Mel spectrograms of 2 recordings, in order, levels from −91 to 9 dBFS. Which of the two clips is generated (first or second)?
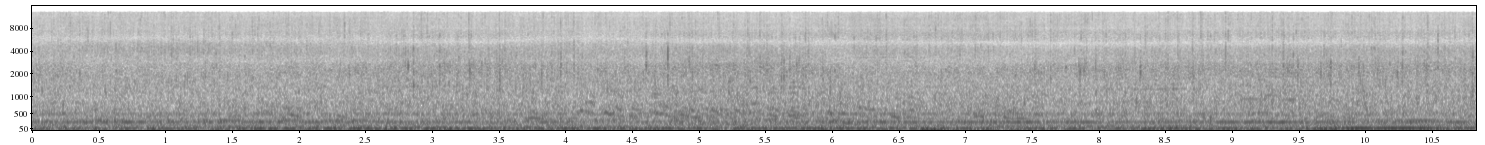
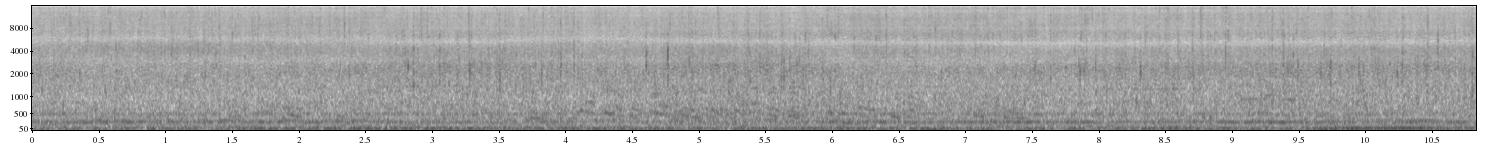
second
